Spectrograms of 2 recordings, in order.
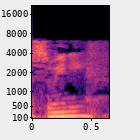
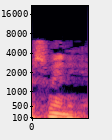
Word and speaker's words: Swinney: Sweeney? Right. You pronounce it Sweeney or Swinney? Swinney.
